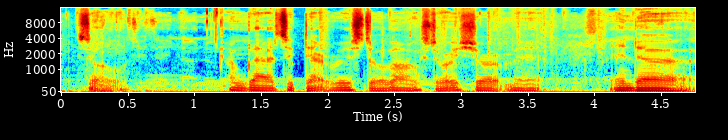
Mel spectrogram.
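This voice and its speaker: A man speaks with a very deep, low pitch and fairly even intonation. Audible room echo and music in the background surround him. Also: moderate pace. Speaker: YouTuber, gaming commentator. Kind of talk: casual storytime vlog over gameplay.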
